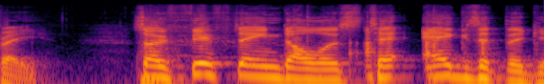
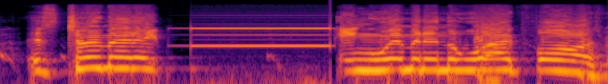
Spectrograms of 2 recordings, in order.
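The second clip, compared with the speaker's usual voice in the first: tearful outburst; 10 semitones higher than usual. Retold or imitated. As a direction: blurt it like a man breaking down. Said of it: "And he said".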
